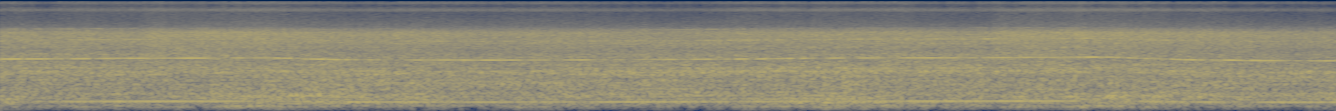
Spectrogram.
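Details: Found, slightly rusty carpet cleaner that previously would not draw water, now running with the pump on: steady high-pitched motor whine with rushing airflow, unbroken; working, owner suspects a small blockage or trigger connection issue caused it.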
